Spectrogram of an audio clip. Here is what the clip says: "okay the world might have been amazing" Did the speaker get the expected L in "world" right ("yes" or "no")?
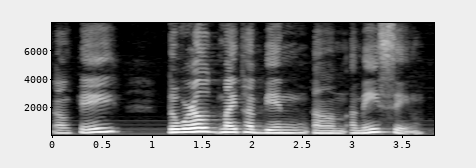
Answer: yes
